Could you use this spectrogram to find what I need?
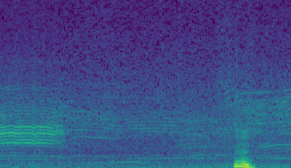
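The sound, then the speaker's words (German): A single short sheep bleat, loud and wavering, rises out of a steady low background hiss. “Die Schafe singen. Singen, der Gesang der Schafe. Singen die Schafe?”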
